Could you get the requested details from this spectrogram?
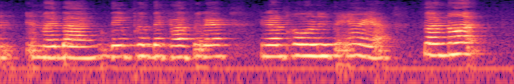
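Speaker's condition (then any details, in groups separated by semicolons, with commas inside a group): Cerebral palsy; baclofen pump for spasms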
